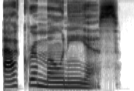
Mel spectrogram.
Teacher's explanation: Stress the third syllable.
